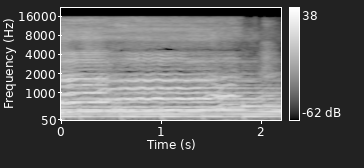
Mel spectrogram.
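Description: A woman's voice holds one long sung note with a slight waver, over a sustained synthesizer chord and bass in a pop song.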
